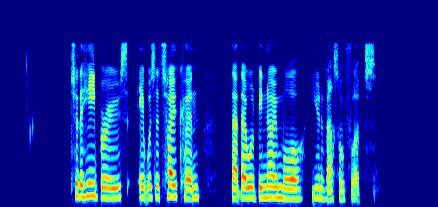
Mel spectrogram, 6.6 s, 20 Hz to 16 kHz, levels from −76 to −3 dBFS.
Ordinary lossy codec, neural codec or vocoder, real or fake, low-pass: none; codec, 16 kHz, 6 kbps, DAC; fake; 7.2 kHz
